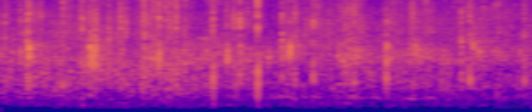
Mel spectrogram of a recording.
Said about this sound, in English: oh, we could applaud that, yeah.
